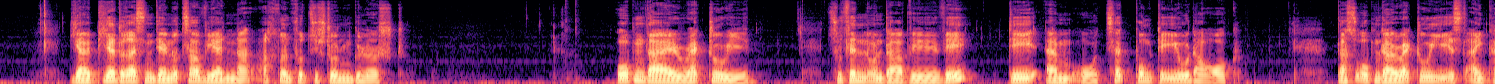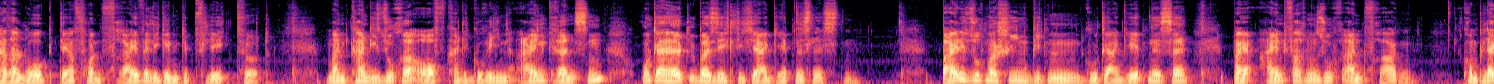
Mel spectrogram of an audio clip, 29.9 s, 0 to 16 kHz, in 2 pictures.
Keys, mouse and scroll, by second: 5.6 click.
